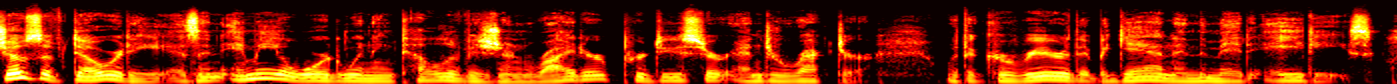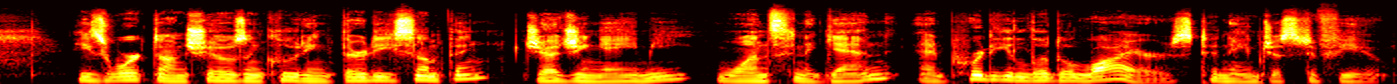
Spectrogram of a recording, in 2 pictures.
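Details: Adult male narrator; typical speech.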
